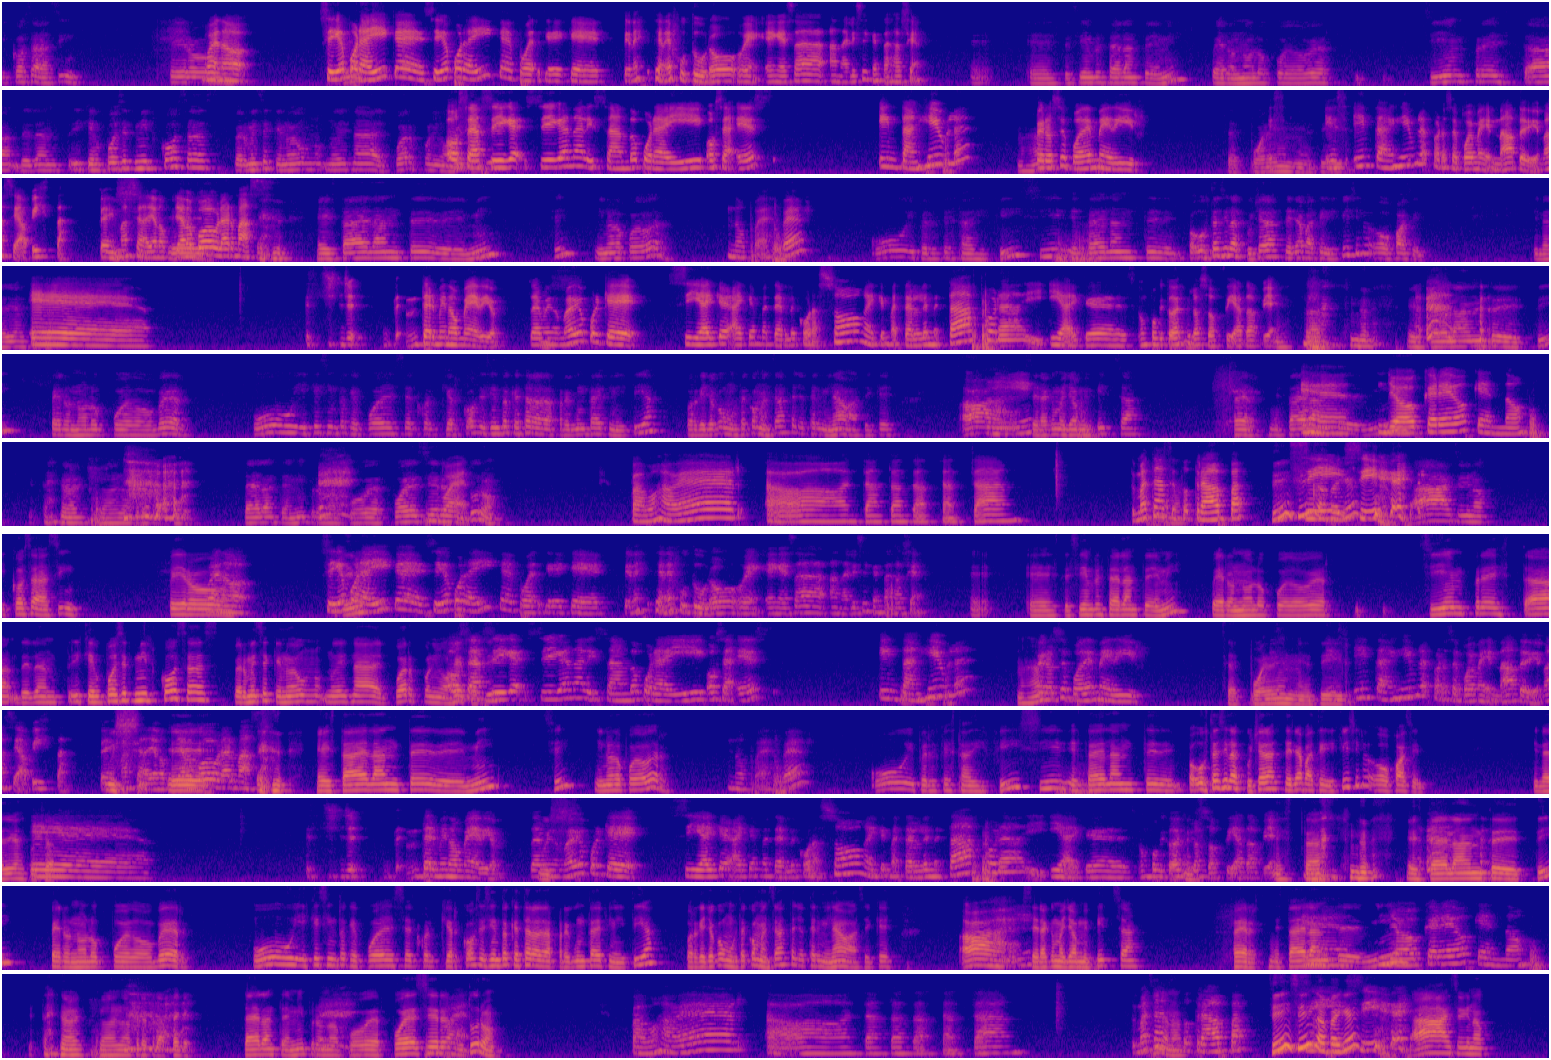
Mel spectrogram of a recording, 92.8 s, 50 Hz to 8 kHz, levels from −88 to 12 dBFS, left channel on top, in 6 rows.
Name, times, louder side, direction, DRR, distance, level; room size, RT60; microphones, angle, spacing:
voice 1, 0.1-0.7 1.7-2.3 3.4-3.7 9.7-9.9 10.3-11.8 12.1-13.3 14.3-17.5 17.8-20.4 24.5-24.6 25.6-25.9 27.7-28.9 32.0-33.0 33.5-33.7 34.1-35.9 36.5-37.6 39.7-45.2 46.3-46.9 51.8-51.9 58.2-58.4 59.1-60.2 60.5-62.0 62.4-63.7 64.4-68.4 68.7-70.8 71.5-73.3 74.2-75.9 77.8-79.0 79.8-82.3 88.9-89.1 90.1-90.9 91.5-92.2, right 7 dB, 70° right, 0.3 m, -34 dB
voice 2, 2.0-2.5 3.2-9.2 19.9-23.1 24.2-25.2 25.8-26.9 28.7-31.6 31.9-33.5 38.2-39.0 41.5-41.9 46.7-47.9 49.5-50.0 50.3-51.4 51.7-52.8 53.2-59.2 59.4-59.6 60.6-61.3 71.7-72.2 72.6-72.8 74.1-74.2 74.9-75.4 75.6-77.2 78.2-79.2 80.5-80.9 81.6-82.0 83.7-87.5 88.7-89.8 90.4-91.5, left 6 dB, 70° left, 0.4 m, -34 dB
2.2 x 2.1 x 2.7 m
head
